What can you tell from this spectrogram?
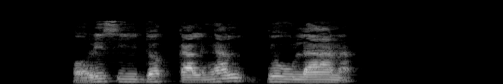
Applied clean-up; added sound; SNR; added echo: neural mask model DeepFilterNet 3.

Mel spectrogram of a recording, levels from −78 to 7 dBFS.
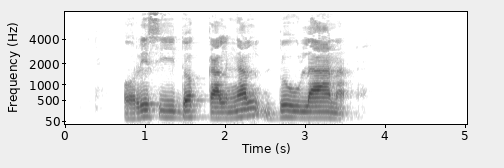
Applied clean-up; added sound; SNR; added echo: none; none; none; none.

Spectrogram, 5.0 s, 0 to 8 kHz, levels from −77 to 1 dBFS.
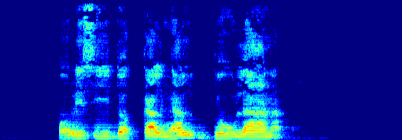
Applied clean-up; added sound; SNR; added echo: neural separator model SepFormer DNS4.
